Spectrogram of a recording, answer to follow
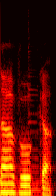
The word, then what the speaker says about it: avocat: De liaison. C'est un na. na na. C'est un avocat. sans prononcer le t final.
